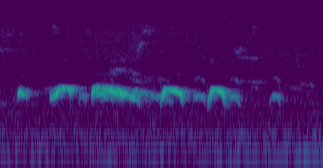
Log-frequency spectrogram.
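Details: Spotted dove's three-note coo: a brief note, a long drawn-out low coo, then several shorter falling coos, with faint background noise.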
